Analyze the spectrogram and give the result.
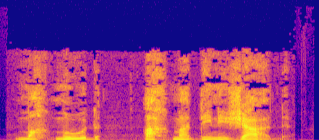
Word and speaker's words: Mahmoud Ahmadinejad: On the website, you will see the name and hear Mahmoud Ahmadinejad.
